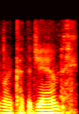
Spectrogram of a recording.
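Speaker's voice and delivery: intimate, hushed half-whisper up close. Acting out a line said up close, acting out a half-whisper. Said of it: "you get nice and close and whispers like".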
